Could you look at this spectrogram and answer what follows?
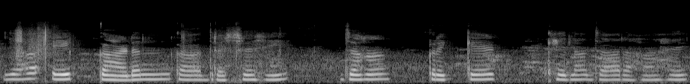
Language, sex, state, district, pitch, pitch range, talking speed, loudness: Hindi, female, Madhya Pradesh, Dhar, 225 Hz, 215-235 Hz, 105 wpm, -20 LUFS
